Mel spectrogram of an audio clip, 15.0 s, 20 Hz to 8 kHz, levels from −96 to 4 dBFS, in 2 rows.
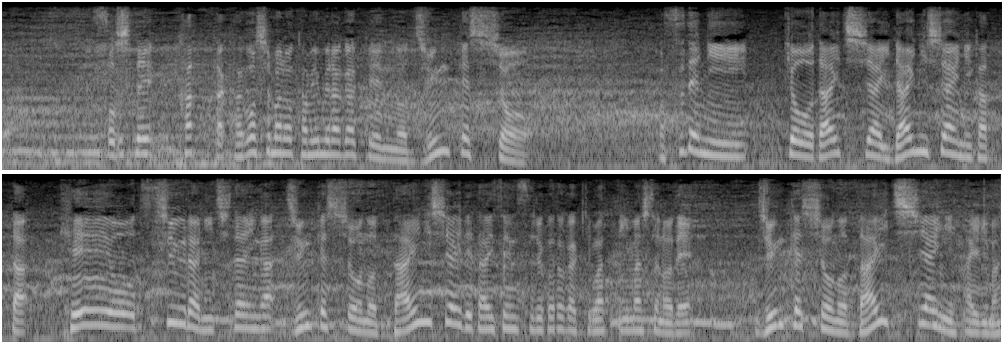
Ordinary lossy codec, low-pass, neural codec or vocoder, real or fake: none; 7.2 kHz; codec, 16 kHz, 8 kbps, FreqCodec, larger model; fake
